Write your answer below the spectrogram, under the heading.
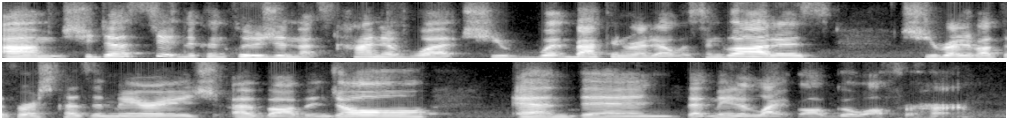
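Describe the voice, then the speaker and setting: This woman talks fairly quickly in a bright, sharp tone at a medium pitch, with ordinary pitch variation and big swings in loudness. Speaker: guest with surgical medical training. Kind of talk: casual interview discussion.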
